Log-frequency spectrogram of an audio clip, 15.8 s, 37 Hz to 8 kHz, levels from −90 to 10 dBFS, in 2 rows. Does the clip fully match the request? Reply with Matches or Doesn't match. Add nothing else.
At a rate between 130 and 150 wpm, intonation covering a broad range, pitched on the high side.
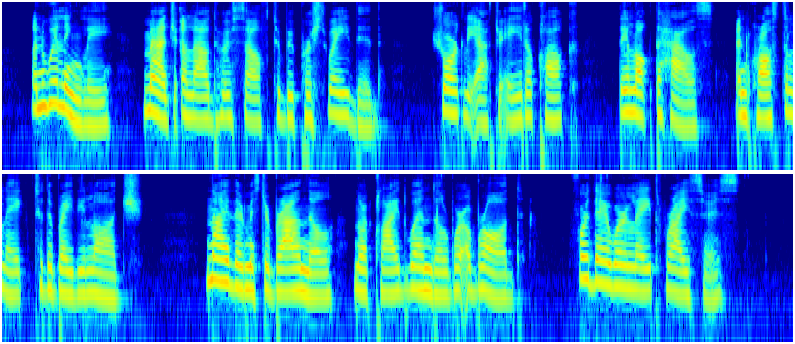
Doesn't match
